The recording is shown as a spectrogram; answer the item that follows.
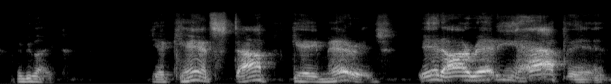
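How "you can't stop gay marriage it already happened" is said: slow, drawled, sinister villain voice. Retelling a quote from an ad campaign: Gavin Newsom villain voice. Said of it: "that fucking villain voice".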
